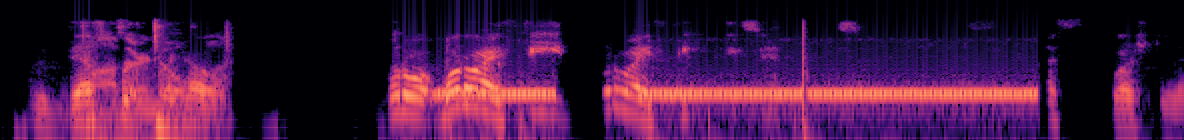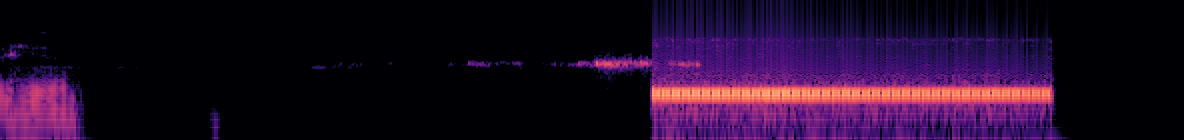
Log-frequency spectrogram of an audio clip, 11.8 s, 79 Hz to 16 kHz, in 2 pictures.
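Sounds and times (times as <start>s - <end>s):
speech: 0.2s - 1.2s, 1.9s - 3.9s, 5.2s - 6.4s
telephone dial tone while calling someone back: 3.4s - 5.2s, 9.2s - 11.2s.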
